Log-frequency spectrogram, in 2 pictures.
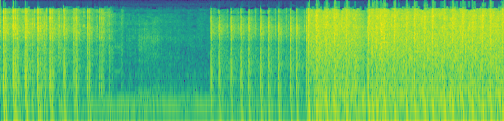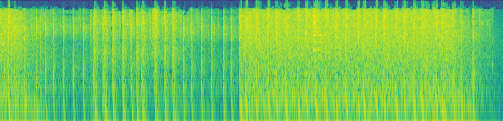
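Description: Automatic weapons fire in the mobile battle royale BGMI comes in loud, sustained rapid bursts, nearly continuous, with a short pause early on.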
